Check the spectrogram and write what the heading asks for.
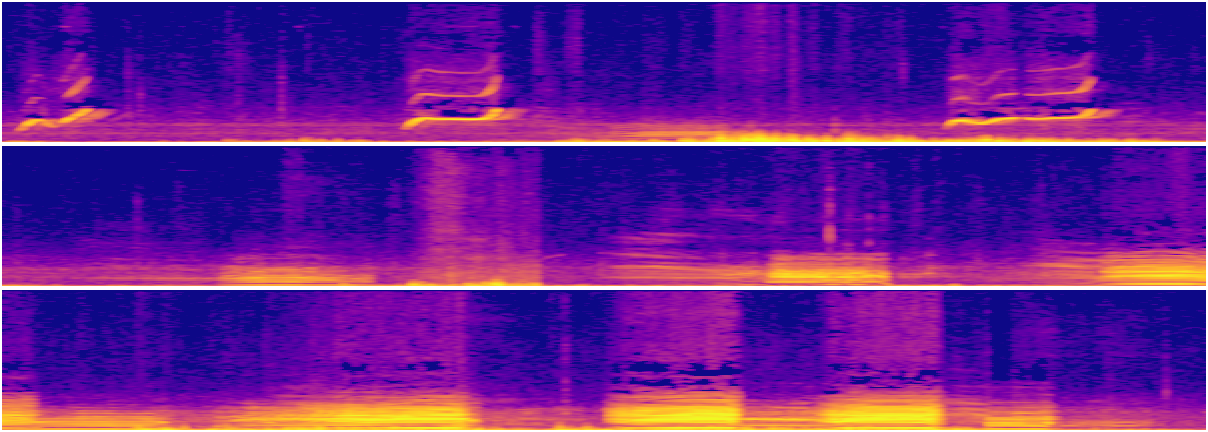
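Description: Hereford and Angus steers and heifers mooing, several calls one after another in the second half, the loudest near the end. Before the mooing, three short rising whistles over a low rustling.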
